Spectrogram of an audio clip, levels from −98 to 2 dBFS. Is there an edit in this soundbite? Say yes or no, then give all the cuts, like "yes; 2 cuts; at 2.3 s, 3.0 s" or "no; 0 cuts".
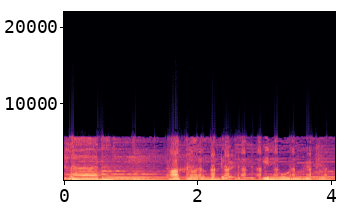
no; 0 cuts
